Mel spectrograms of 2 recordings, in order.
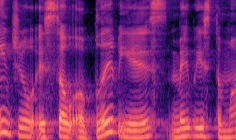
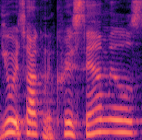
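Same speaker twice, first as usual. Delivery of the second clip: mock shocked, high-pitched scream; 6 semitones higher than usual. Retelling a reality show argument, imitating a cast member screaming. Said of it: "Wendy's over here screaming".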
